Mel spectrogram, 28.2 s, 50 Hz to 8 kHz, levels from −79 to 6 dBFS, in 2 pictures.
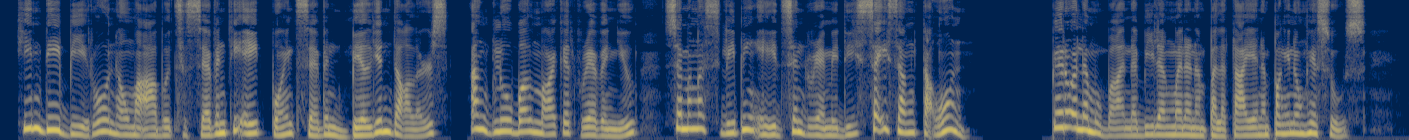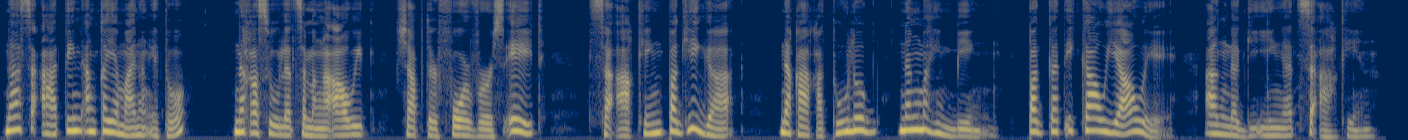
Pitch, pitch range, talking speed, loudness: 175 Hz, 155-230 Hz, 120 wpm, -18 LUFS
